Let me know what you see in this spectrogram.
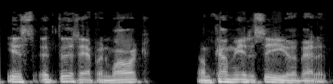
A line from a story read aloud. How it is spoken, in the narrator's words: clearly and calmly said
